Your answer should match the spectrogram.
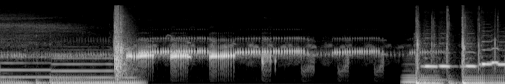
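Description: A Mediterranean tree frog gives a run of loud, nasal croaks, about seven, in a steady spaced rhythm. Brief music plays before and after the calls.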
